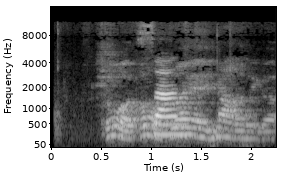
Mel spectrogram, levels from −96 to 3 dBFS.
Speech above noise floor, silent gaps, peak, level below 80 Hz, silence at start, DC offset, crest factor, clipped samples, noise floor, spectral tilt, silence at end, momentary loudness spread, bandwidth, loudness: 27 dB; none; -2 dBFS; -66 dBFS; 0.5 s; under 0.1%; 20 dB; under 0.1%; -48 dBFS; -3.5 dB/octave; 0 s; 17 LU; 11.5 kHz; -20 LUFS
